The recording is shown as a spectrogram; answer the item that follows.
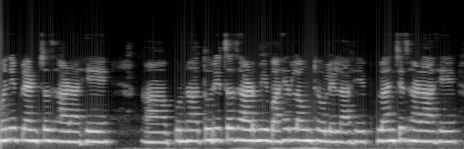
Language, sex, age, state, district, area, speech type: Marathi, female, 30-45, Maharashtra, Thane, urban, spontaneous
